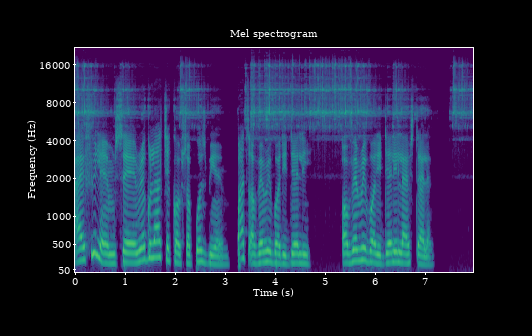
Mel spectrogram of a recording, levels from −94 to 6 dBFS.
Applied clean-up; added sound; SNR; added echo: none; Rattle; 14 dB; none.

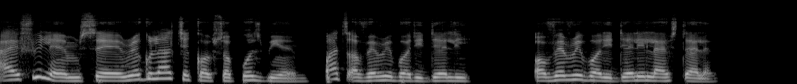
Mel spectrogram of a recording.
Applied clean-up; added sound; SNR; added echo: none; none; none; none.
